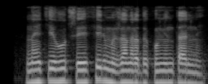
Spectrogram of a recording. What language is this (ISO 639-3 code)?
rus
